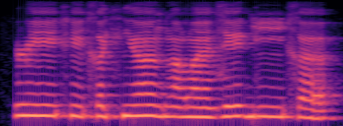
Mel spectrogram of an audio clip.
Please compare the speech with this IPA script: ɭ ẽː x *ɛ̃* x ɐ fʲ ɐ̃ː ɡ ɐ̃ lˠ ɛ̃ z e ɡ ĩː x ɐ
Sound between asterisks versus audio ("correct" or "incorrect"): incorrect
